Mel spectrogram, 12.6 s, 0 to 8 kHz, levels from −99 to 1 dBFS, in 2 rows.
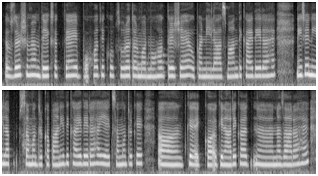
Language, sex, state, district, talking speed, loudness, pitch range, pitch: Hindi, female, Andhra Pradesh, Krishna, 185 wpm, -17 LUFS, 240-265 Hz, 255 Hz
